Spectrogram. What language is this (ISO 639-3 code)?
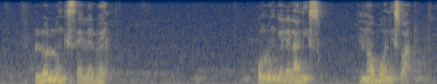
xho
